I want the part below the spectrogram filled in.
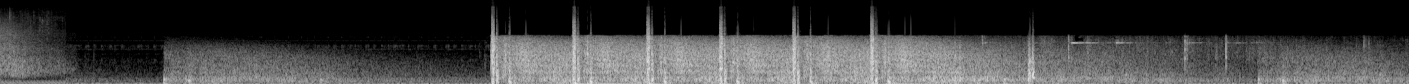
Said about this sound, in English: I'm gonna shoot fast, six shots, right? Six shots, top.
